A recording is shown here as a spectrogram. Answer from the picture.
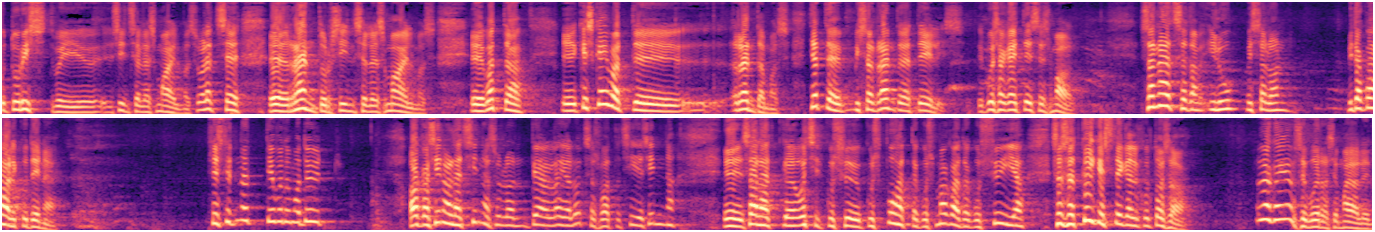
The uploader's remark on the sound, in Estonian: Audio salvestus koosolekult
